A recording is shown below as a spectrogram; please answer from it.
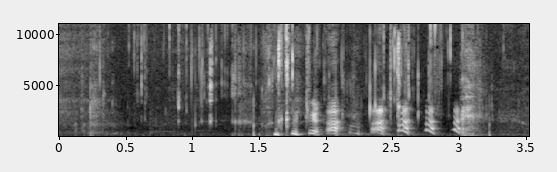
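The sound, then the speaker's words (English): Chips crunched close to the microphone: after a quiet start, many loud, sharp crunches come in rapid, irregular succession. “But you're going to keep eating the chips. Yeah, they taste great. They are a good like tasting cocaine chip. With that being said, it does ruin the audio.”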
